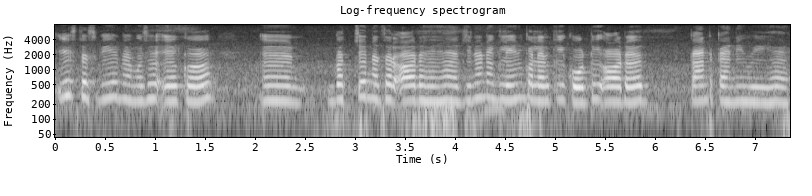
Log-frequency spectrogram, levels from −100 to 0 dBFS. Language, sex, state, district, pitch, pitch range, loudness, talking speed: Hindi, female, Chandigarh, Chandigarh, 240 Hz, 230-255 Hz, -17 LUFS, 170 wpm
